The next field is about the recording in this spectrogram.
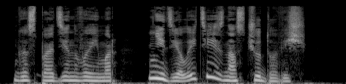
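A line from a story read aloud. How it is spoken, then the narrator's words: Indignant snort. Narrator (Russian): Возмущенно фыркнул Гардон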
